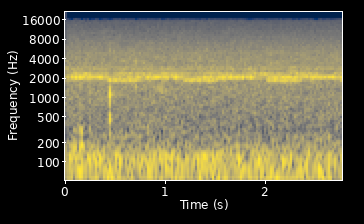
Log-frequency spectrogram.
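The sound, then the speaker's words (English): A steady, high-pitched chorus of crickets chirping outdoors, continuous and fairly faint, with a low background rumble and no voices. “And you hear those crickets cricketing out there.”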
